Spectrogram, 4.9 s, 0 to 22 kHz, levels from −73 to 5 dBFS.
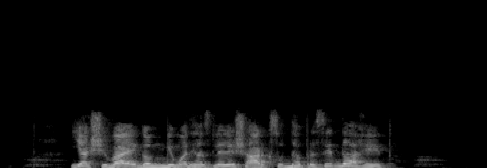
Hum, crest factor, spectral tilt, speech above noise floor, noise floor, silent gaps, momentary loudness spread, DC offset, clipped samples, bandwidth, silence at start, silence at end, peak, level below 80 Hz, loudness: none; 18 dB; -5 dB/octave; 46 dB; -70 dBFS; none; 7 LU; under 0.1%; under 0.1%; 7.8 kHz; 0.7 s; 0.95 s; -8 dBFS; -64 dBFS; -25 LUFS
